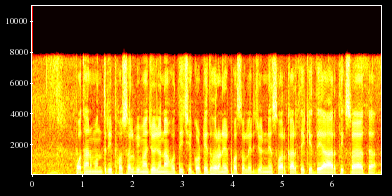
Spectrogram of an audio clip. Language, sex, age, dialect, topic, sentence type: Bengali, male, 31-35, Western, agriculture, statement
